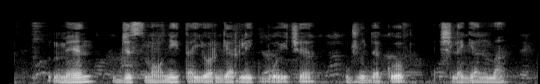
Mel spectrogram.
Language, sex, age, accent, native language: Uzbek, male, 18-24, Qashqadaryo, Uzbek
